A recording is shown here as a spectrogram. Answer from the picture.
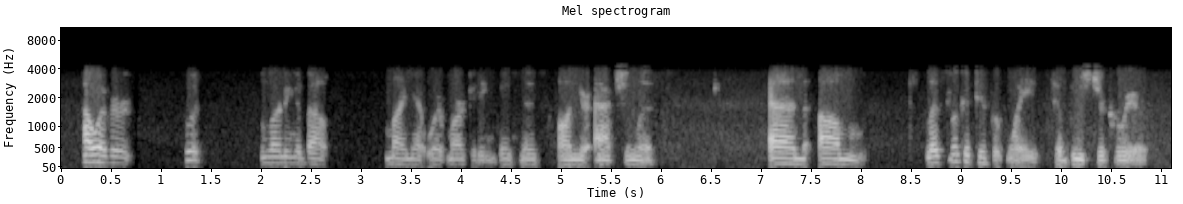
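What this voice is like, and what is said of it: Scratchy voice. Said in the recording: “I'm still recuperating from a bad cold. I know you can hear the scratchiness in my voice.”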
